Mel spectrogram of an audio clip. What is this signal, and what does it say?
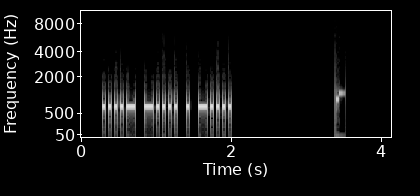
Morse code, heard as a keyed tone, about 30 wpm, 700 Hz. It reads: 46E6
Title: Four Challenging Letter-Number Combinations 30wpm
